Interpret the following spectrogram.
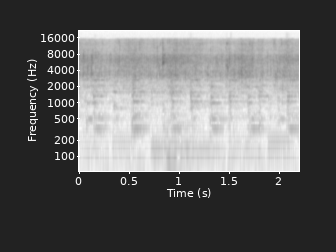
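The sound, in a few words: frying pasta with beef in a pan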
